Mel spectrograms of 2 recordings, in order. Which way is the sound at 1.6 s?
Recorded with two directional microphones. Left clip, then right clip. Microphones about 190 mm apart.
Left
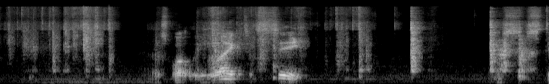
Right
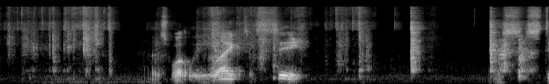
60° right (ahead or behind).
